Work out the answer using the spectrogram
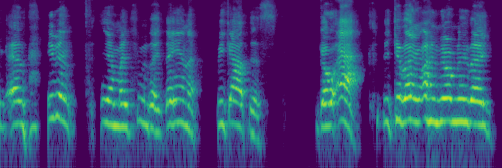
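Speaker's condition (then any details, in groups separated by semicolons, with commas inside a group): Cerebral palsy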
